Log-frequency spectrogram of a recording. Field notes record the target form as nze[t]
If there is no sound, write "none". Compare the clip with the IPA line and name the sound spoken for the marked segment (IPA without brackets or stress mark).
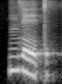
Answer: t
